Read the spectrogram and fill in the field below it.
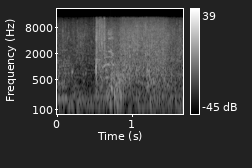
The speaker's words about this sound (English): On a scorching hot day at the Hotel Valley Ho in the Phoenix suburb of Scottsdale, a handful of guests splash around the pool,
